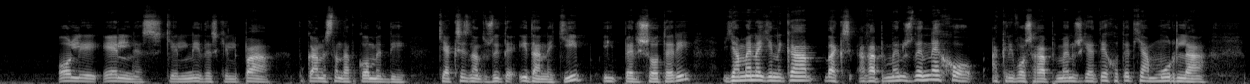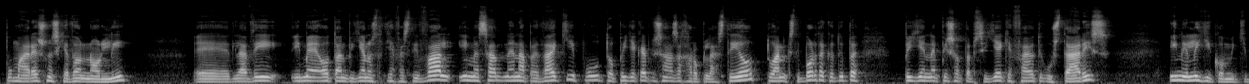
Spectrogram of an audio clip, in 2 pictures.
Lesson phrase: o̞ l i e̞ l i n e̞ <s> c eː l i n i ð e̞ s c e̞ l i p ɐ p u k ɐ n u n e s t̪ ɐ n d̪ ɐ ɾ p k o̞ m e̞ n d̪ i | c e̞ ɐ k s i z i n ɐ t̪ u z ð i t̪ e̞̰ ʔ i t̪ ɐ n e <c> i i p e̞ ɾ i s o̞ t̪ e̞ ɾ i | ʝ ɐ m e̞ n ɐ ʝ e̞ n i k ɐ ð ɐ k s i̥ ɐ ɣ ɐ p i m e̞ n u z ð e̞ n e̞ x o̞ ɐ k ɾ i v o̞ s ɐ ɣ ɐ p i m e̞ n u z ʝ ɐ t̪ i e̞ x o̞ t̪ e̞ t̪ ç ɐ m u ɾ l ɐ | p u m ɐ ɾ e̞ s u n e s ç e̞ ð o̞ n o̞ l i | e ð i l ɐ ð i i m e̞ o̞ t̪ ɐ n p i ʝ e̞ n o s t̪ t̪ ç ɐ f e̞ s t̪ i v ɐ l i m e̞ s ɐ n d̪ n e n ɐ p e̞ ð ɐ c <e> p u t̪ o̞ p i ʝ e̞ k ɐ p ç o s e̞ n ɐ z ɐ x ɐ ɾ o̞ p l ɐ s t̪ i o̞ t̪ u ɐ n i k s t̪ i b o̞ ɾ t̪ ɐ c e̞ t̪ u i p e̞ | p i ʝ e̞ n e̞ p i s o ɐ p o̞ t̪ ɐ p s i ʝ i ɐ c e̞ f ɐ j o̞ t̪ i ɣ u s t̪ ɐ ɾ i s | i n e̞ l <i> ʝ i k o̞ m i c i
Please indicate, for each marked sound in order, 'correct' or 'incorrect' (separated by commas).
correct, correct, incorrect, correct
